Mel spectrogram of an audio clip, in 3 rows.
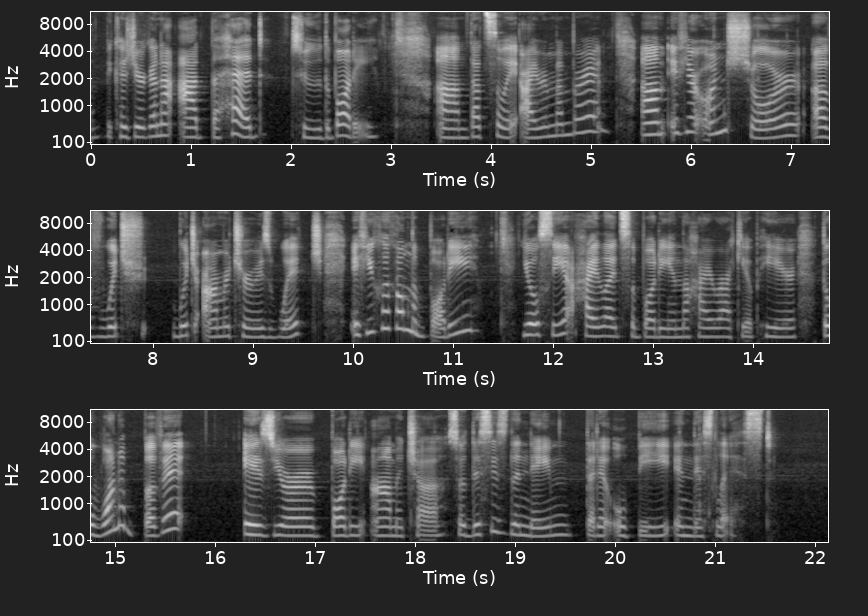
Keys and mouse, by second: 6.3 click, 6.7 click, 10.4 click, 21.0-22.1 drag.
